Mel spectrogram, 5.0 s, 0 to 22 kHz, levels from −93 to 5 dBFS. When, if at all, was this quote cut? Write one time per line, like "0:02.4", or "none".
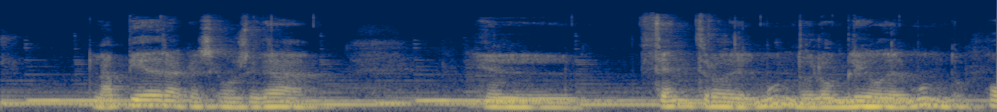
none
